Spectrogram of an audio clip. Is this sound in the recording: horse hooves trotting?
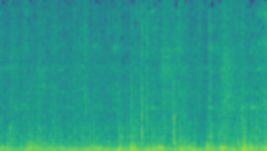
yes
